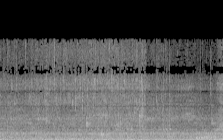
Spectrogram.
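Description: Tap water running steadily from a sink faucet into a small stainless steel tank, filling an ultrasonic (sonication) cleaning bath with water.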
